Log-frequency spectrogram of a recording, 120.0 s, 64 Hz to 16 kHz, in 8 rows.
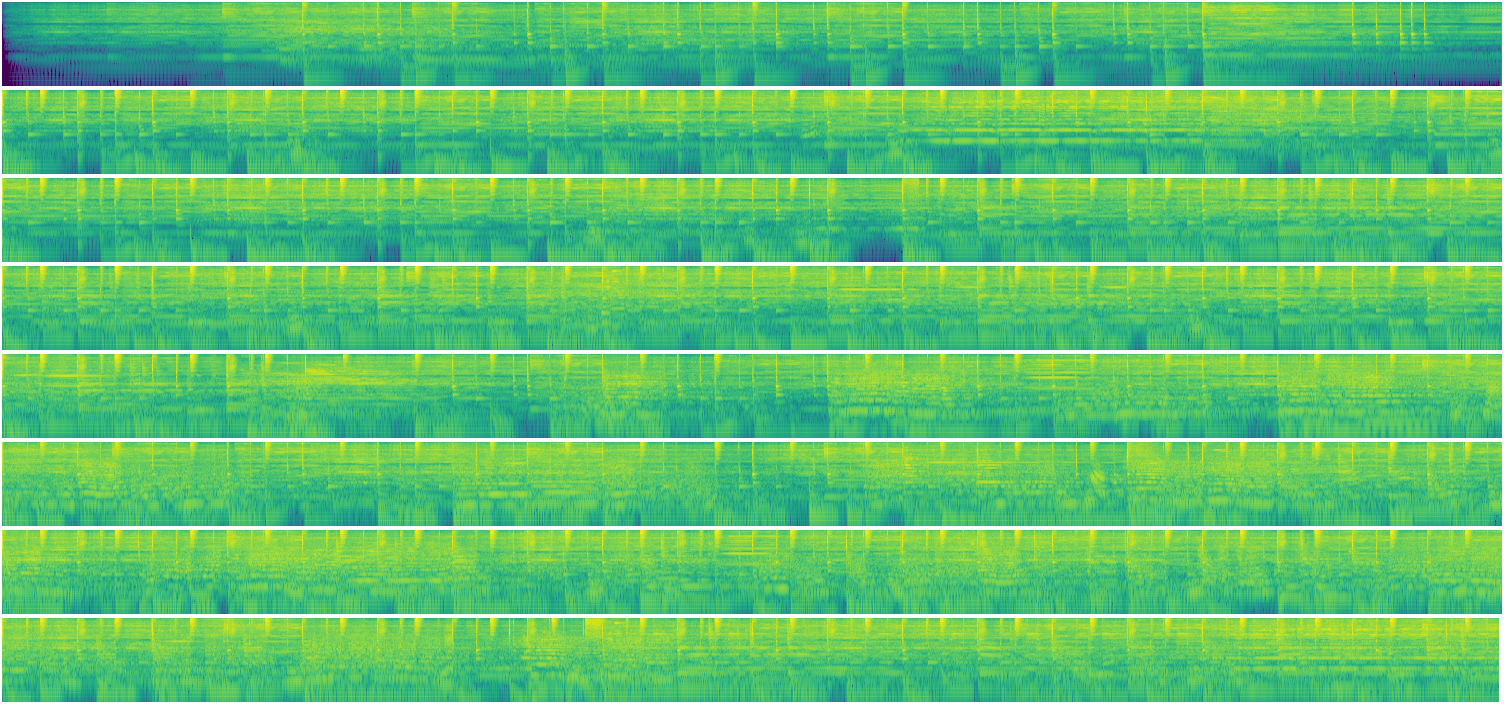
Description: موسیقی ماسالا
Indian-Masala-Music.mp3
